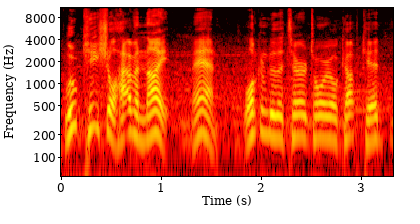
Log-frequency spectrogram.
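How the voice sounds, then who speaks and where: A male color commentator with a voice a little higher than average analyzes a live baseball game. He talks conversationally, explains his reasoning and offers firm opinions on the play. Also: fairly quick, fairly bright tone. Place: outdoor baseball stadium broadcast position.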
